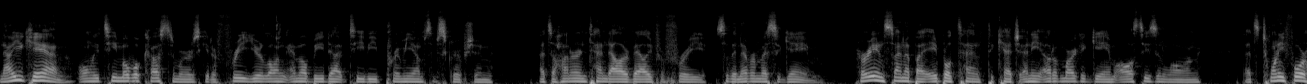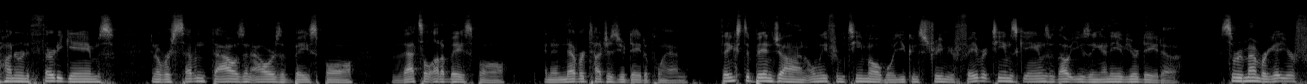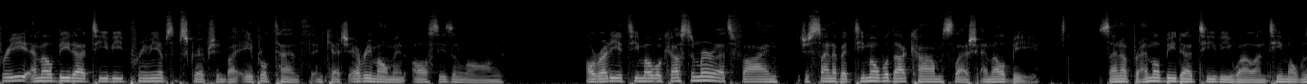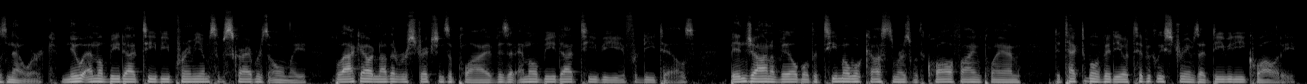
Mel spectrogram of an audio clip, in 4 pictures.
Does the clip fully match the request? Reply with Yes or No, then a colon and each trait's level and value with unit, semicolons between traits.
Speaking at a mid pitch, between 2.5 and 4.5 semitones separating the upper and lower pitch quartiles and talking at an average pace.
No: low, 120 Hz; average, 3.4 semitones; average, 180 wpm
